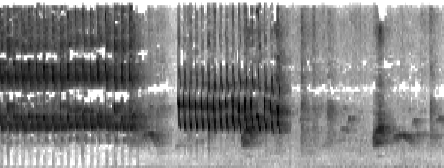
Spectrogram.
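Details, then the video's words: Crested jay song, black and brown birds compared, in a fast rolling delivery: high, buzzy rattling trains of rapid notes, about four per second, broken by a short pause and then a louder burst, with faint lower chattering behind. "Cililin gacor nembak ngeroll panjang,hitam vs coklat"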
